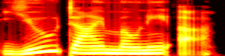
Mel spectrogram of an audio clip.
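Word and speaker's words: eudaimonia: It's pronounced udeimmonia.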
